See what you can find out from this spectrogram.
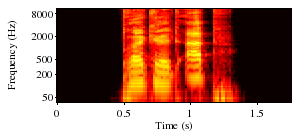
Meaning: inflection of abbröckeln: 1. second-person plural present 2. third-person singular present 3. plural imperative
- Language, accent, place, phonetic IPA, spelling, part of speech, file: German, Germany, Berlin, [ˌbʁœkl̩t ˈap], bröckelt ab, verb, De-bröckelt ab.ogg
